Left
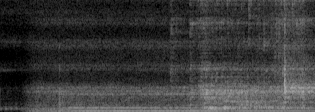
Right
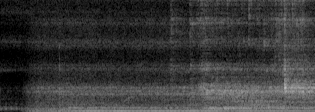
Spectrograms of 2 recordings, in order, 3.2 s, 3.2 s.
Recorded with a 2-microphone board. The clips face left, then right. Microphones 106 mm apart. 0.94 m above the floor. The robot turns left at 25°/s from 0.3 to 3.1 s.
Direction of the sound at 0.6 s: 40° left (ahead or behind).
